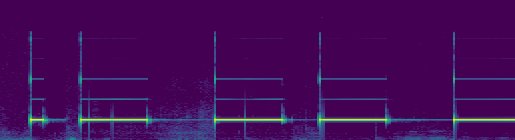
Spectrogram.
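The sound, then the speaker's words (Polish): A multi-gas detector alarm, used to check rooms after a fire, beeps loudly in a high, steady tone: one short chirp, then four longer beeps of about half a second each, evenly spaced. “No i właśnie ten dźwięk oznacza, żeby się ewakuować z budynku. Małe urządzenie, które może w najszybszej chwili przekazać informację, żeby się ewakuować z mieszkania”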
